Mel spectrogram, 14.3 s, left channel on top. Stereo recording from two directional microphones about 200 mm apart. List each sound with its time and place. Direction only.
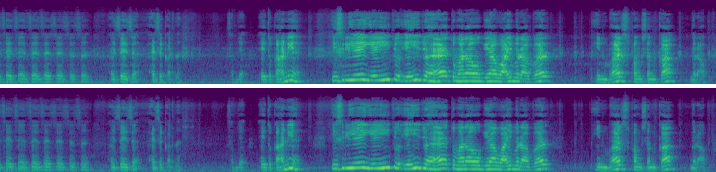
0.2 s speech: 35° right (ahead or behind)
2.4 s speech: 35° right (ahead or behind)
4.8 s speech: 35° right (ahead or behind)
11.9 s speech: 35° right (ahead or behind)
